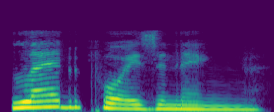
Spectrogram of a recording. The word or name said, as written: lead poisoning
